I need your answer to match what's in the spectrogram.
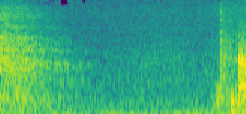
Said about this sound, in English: And I've never sneezed on a podcast, but I think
